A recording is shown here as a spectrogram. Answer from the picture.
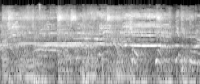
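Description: Audience cheering and shrieking over pop music with a steady beat played through the stage sound system.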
